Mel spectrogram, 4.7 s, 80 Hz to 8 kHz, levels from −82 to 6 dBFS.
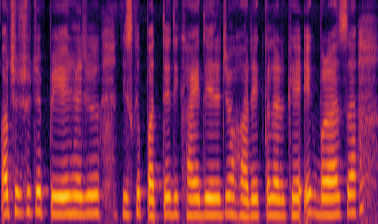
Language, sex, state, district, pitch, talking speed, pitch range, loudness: Hindi, female, Chhattisgarh, Bastar, 225 Hz, 230 wpm, 215-240 Hz, -16 LUFS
